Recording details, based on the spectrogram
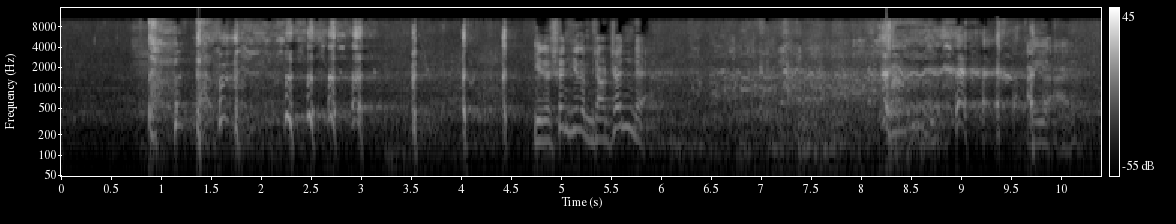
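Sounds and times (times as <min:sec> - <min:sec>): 
person coughing theatrically, imitating a sick person: 0:00.8 - 0:04.6, 0:08.2 - 0:09.9
speech: 0:04.7 - 0:06.1, 0:09.7 - 0:10.3
laughter: 0:05.9 - 0:10.1.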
